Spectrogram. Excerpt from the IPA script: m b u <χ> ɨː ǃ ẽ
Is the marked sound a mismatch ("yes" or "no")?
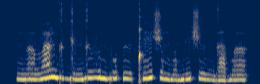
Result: yes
